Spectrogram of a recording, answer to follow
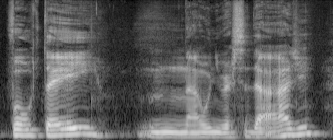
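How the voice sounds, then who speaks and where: The man's pitch swings very widely, and audible echo fills the room around him. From China (Shanghai). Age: 70s. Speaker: retired engineer and pastor. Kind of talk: interview.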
